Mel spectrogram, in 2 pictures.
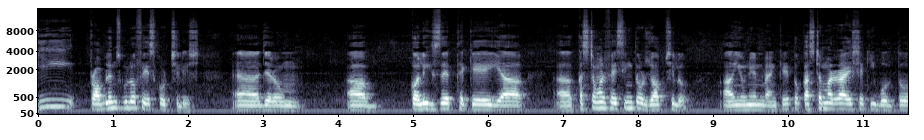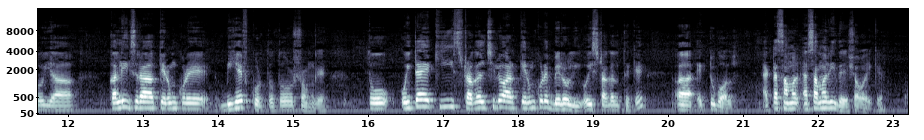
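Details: Adult speaker; ordinary speech.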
